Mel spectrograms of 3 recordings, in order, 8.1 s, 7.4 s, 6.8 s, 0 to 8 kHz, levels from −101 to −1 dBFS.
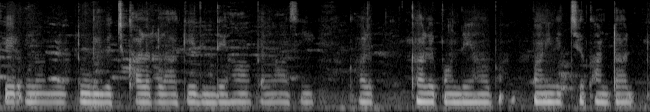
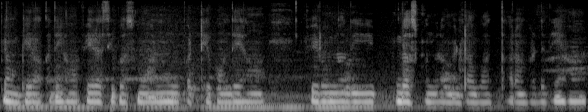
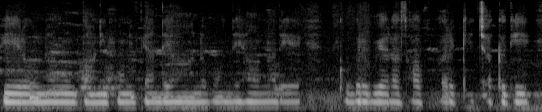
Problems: none marked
